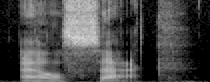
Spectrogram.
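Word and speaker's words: alsike: dog is a German Shepherd next we have Al psyche clover ALS I ke it looks like al psyche can also be pronounced al sack this is a noun from 1835 a European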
